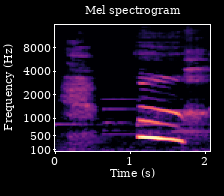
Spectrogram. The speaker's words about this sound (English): Uh-oh, Cory. I think … got your yawn from …, and I got it from ….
